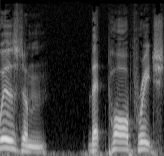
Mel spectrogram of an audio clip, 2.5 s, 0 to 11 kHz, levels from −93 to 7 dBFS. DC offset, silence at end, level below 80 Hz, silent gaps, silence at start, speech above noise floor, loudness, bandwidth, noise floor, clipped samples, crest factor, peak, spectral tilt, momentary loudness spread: under 0.1%; 0 s; -42 dBFS; none; 0 s; 38 dB; -20 LUFS; 8.6 kHz; -56 dBFS; under 0.1%; 16 dB; -4 dBFS; -7 dB/octave; 12 LU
